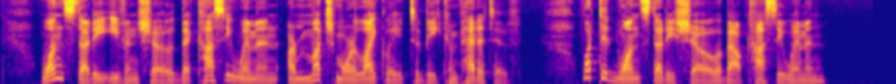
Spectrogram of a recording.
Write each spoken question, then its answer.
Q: What did one study show about Khasi women?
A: One study showed that Khasi women are much more likely to be competitive.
